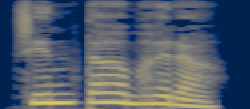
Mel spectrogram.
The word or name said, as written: ಚಿಂತಾಭರ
